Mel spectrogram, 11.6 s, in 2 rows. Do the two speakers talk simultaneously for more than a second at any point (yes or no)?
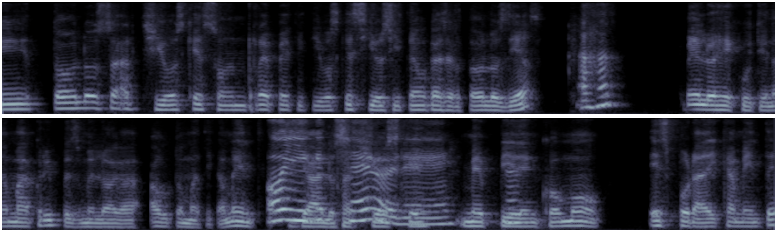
yes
